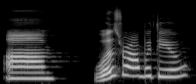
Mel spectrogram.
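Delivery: put-on high, loud, blunt kid voice; imitating her kids. Kids confronting their mother to her face, in a high loud child voice. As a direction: go high and call mom out like a child. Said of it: "look at me in my face and say".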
